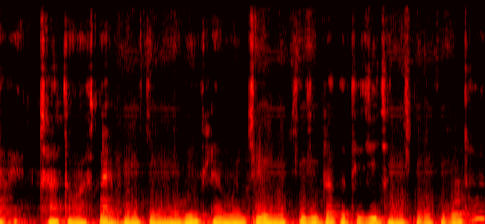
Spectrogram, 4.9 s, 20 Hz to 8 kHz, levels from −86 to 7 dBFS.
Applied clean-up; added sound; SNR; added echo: neural separator model SepFormer DNS4.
